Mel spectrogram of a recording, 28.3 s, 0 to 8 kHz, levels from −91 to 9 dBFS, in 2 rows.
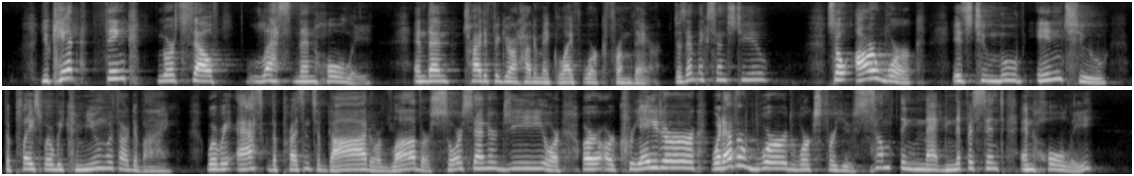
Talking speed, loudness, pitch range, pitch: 140 wpm, -19 LUFS, 155-210 Hz, 185 Hz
